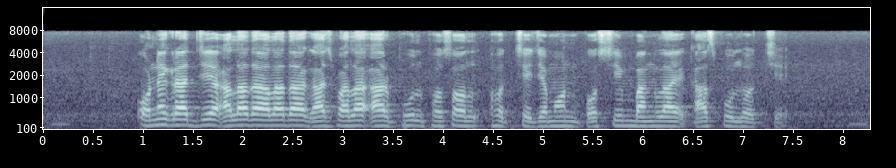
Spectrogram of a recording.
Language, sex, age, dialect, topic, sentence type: Bengali, male, 18-24, Western, agriculture, statement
